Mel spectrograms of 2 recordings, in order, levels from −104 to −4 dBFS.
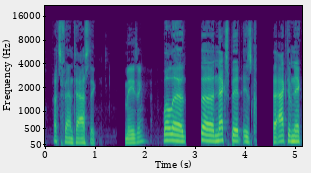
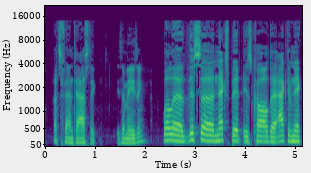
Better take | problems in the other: second | audio cutting out; at 1.5 s, at 3 s and at 4 s

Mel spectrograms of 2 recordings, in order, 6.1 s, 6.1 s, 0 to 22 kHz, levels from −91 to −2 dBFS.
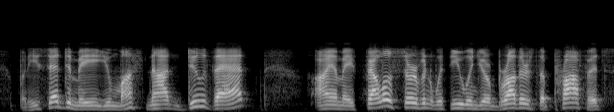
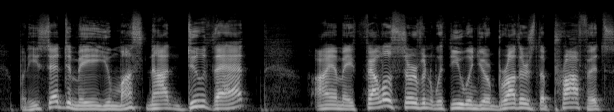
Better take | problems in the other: second | phone-call audio; nothing above 3.5 kHz

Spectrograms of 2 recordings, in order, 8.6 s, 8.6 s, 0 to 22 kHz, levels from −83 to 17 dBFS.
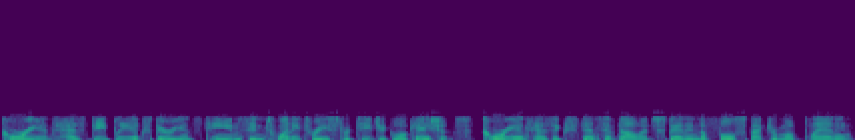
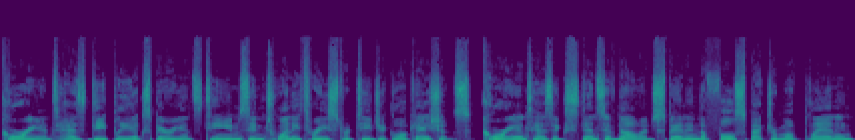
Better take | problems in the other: second | phone-call audio; nothing above 3.5 kHz

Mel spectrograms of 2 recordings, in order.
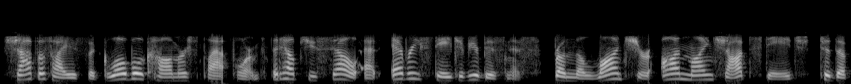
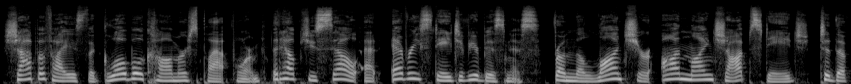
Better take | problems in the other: second | phone-call audio; nothing above 3.5 kHz

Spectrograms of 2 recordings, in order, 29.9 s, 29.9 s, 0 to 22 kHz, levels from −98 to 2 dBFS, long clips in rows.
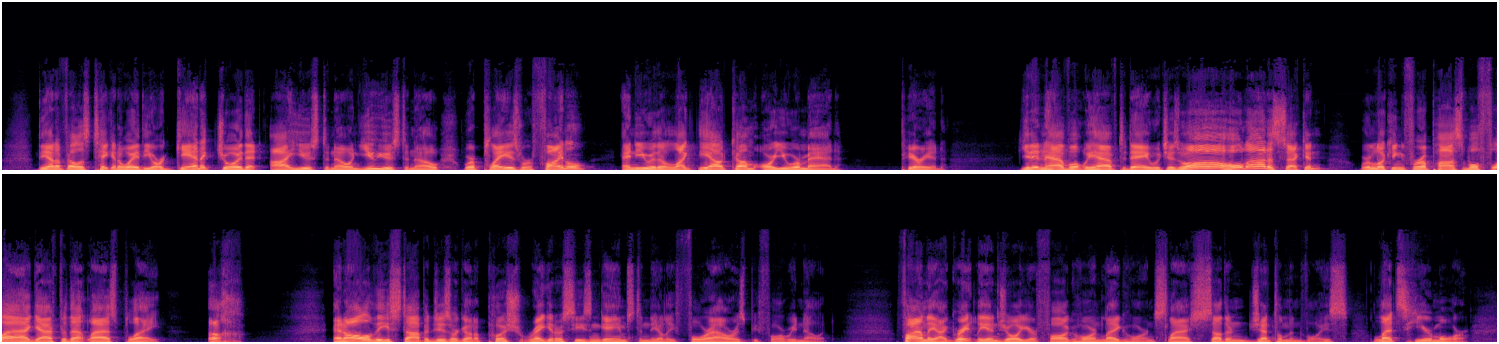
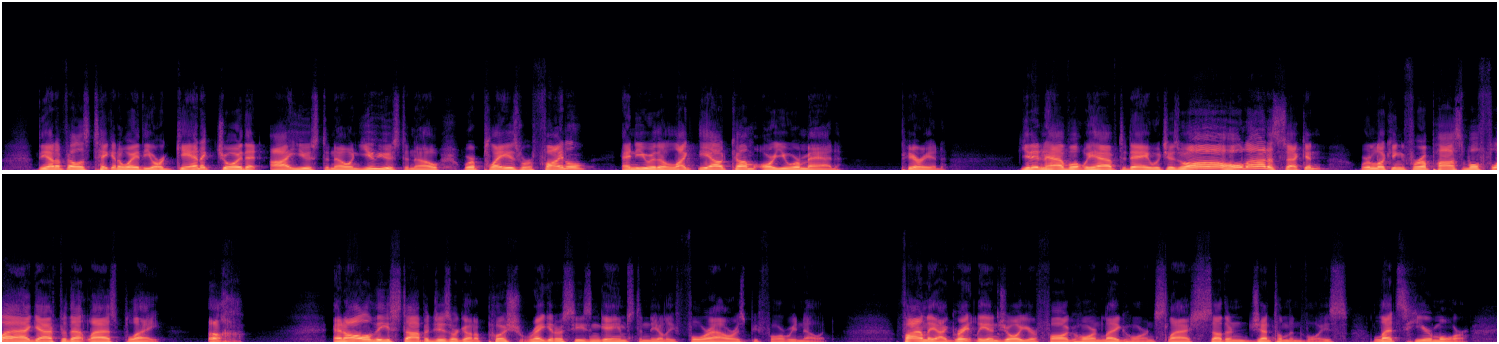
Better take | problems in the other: first | muffled; very; fading above 3 kHz

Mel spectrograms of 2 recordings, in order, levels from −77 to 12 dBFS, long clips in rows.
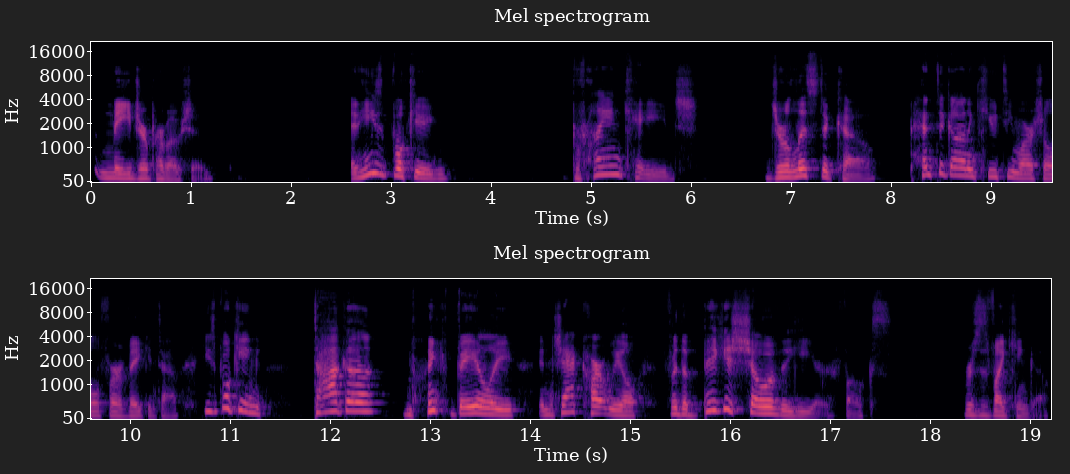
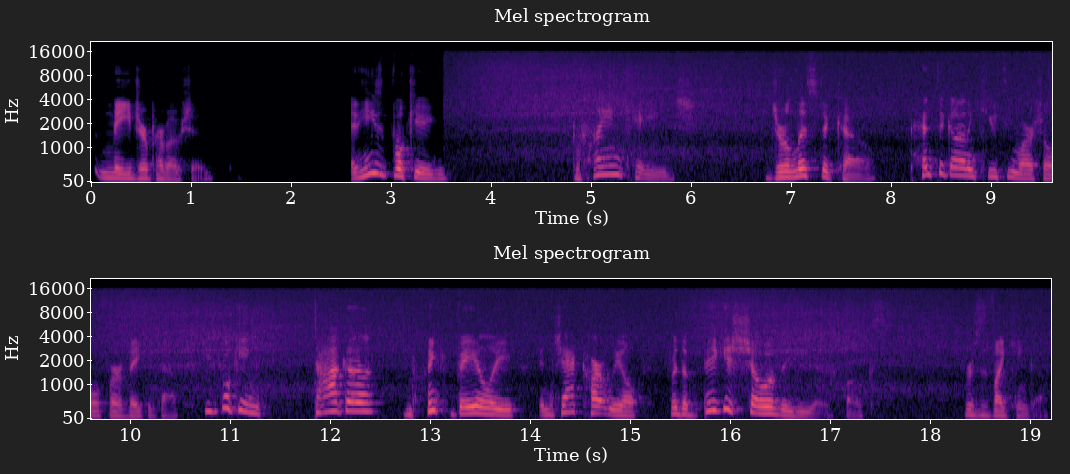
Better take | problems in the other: first | hiss; loud; from 3.5 s on; 10 dB below the speech

